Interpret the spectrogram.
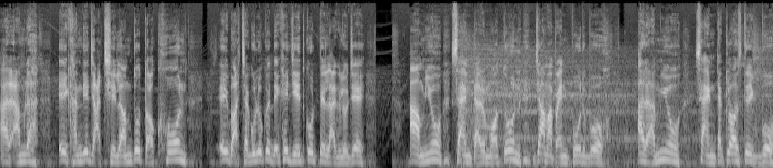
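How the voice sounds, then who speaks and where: Man as a timid, halting poor old grandfather. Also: on the high side, soft background music, natural voice. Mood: humble, nervous. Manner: halting, humble.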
